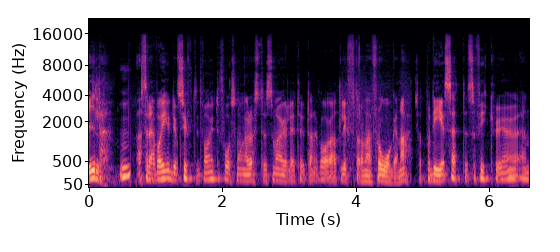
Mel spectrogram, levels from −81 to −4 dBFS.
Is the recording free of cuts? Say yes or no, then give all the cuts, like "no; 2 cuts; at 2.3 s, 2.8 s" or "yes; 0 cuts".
no; 2 cuts; at 1.3 s, 4.8 s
